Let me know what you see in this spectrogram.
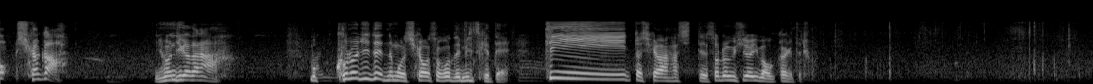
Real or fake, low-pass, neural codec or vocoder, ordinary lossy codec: real; none; none; none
